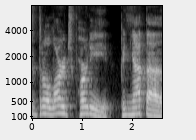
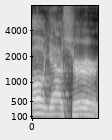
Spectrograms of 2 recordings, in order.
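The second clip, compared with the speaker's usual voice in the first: loud, sarcastic, joking yes, tossed off, acted out; 8 dB louder than usual. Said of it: "as a joke".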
